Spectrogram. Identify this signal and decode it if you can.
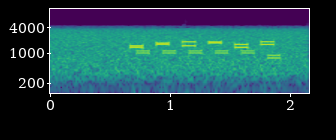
Multi-frequency trunk signalling (R2, with the far end's replies), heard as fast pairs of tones, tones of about 110 ms, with phone line noise. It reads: 168029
